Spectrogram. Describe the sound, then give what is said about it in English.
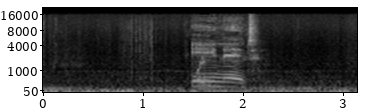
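A car drives around a corner past a church, with a steady, low engine and road rumble heard from inside the cabin, while a voice briefly speaks about halfway through. “One word review as we swing round the church.”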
